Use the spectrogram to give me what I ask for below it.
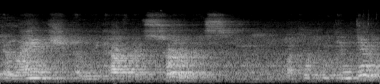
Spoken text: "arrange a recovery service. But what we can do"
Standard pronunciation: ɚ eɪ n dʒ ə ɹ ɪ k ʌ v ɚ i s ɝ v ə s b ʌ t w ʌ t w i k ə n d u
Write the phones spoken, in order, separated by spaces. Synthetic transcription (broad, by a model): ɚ eɪ n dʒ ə w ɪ ʌ v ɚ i s ɝ v ə s b ʌ t w ʌ t w i k ə n d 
